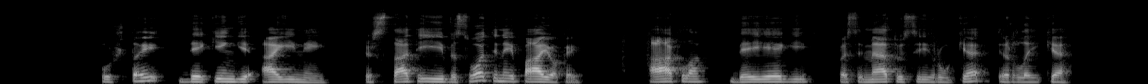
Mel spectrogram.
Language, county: Lithuanian, Marijampolė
